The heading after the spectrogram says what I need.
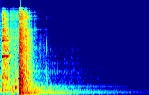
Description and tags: Tool-case - Drawer open tight squeak
A drawer pulled open and it squeaks.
